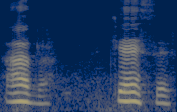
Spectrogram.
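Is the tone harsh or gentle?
gentle. It is said in a gentle, loving tone.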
